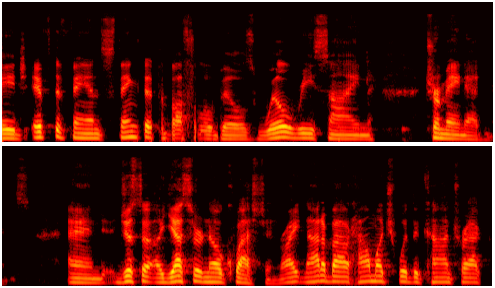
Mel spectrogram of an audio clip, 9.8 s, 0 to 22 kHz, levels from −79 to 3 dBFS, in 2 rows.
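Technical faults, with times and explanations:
1.31–2.19 s, repeated packet loss (robotic sound): between "if the fans" and "will re sign", rapid short dropouts of up to 40 ms are each patched by extending the previous sound. Roughly a third of the stretch is concealed, giving choppy, robotic speech.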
